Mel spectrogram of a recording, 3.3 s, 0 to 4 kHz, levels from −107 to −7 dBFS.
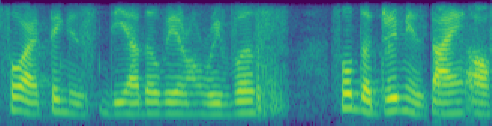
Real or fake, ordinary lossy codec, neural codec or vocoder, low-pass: real; none; none; 3.6 kHz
